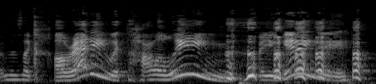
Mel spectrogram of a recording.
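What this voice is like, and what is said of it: Put-on Jewish accent. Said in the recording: “I don't know why I want to do a Jewish accent.”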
